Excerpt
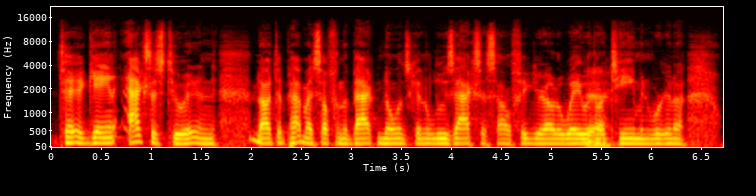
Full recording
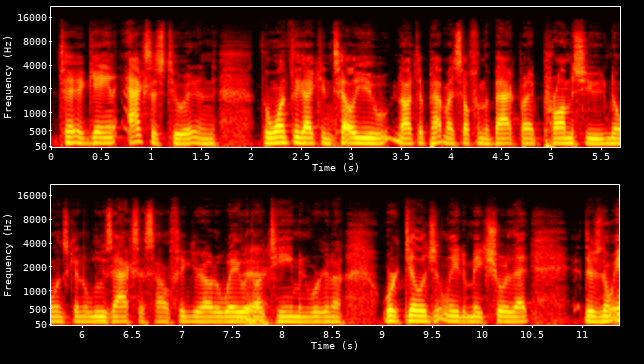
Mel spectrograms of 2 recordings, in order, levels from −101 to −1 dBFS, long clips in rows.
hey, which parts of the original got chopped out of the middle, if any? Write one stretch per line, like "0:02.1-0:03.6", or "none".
0:02.0-0:03.4
0:04.7-0:05.5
